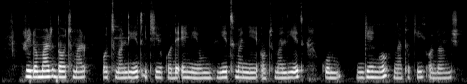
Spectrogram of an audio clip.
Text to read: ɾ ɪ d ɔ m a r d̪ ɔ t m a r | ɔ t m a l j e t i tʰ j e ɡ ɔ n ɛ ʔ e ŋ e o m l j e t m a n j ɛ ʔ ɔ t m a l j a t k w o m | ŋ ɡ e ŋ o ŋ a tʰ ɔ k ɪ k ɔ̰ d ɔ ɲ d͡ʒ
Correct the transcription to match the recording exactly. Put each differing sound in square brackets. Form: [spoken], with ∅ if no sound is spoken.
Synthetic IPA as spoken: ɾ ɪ d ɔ m a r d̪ ɔ t m a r | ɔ t m a l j e t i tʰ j e [k] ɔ [d] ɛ ʔ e ŋ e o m l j e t m a n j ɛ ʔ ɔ t m a l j [e] t k w o m | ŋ ɡ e ŋ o ŋ a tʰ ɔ k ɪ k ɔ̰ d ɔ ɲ d͡ʒ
